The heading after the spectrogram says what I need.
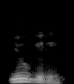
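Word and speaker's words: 夕霧: 유길이. 유길이란 말은 저녁 석자에다가 안개 무자를 써서 유길이라고 읽습니다.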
